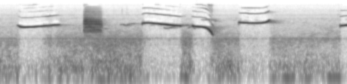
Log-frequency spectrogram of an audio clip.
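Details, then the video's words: Oriental magpie-robin (kacer) song used as a lure to prompt other magpie-robins to sing and become vocal. Loud, clear, high whistles, some rising and some falling, come in five phrases with pauses, plus one harsh raspy burst over a faint steady hum. "SUARA PANCINGAN BURUNG KACER AGAR BUNYI DAN GACOR"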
